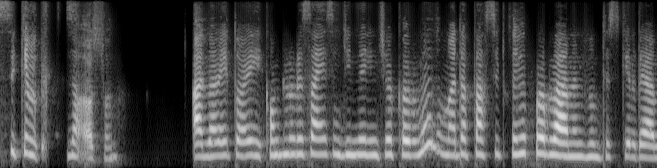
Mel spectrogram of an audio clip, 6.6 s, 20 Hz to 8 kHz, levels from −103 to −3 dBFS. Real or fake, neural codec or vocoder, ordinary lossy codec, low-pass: fake; codec, 16 kHz, 0.5 kbps, X-Codec, HuBERT features, trained on general audio; none; none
